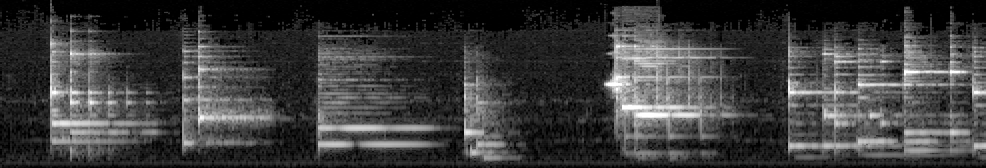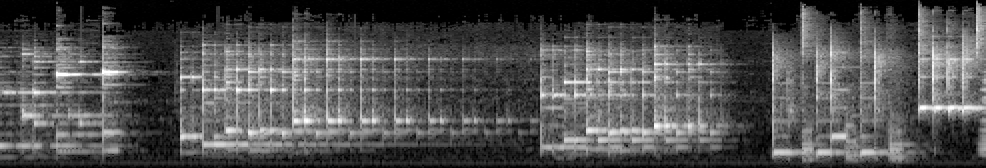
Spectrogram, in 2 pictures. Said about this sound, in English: Or the ringtones of my cell phone.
